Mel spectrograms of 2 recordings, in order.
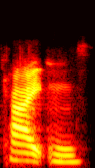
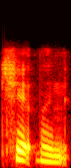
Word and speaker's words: chitin: said that it's pronounced chitin. So It listen, is. it might be pronounced Kitelin, but when Brittany said it, she called it Chitlin, and then we went to I did Chitlin.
